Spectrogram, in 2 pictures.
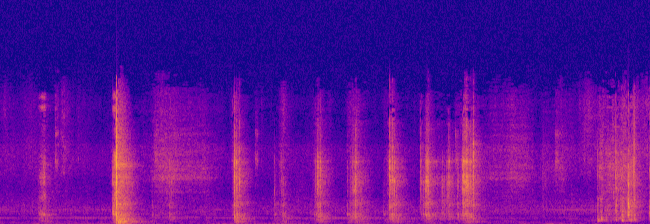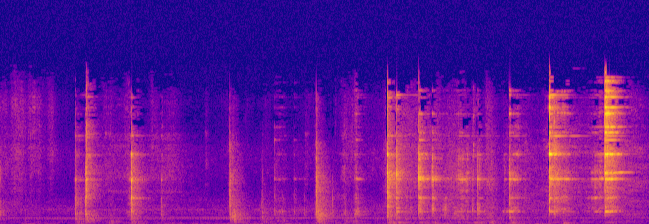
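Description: Metal tooling being handled at a milling machine's spindle nose: scattered clicks and knocks, with one heavier knock about a second in and a run of sharper metallic clinks near the end.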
